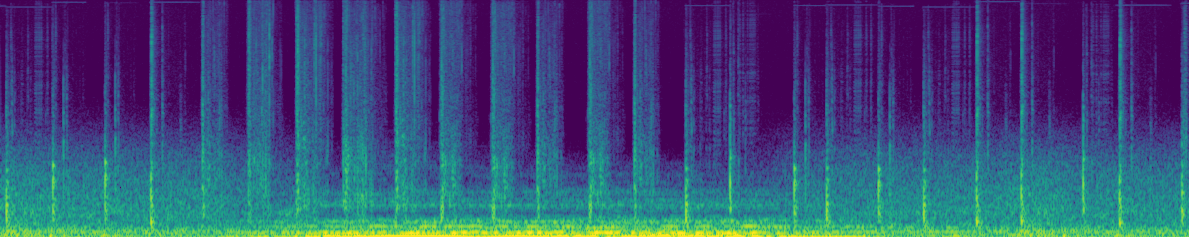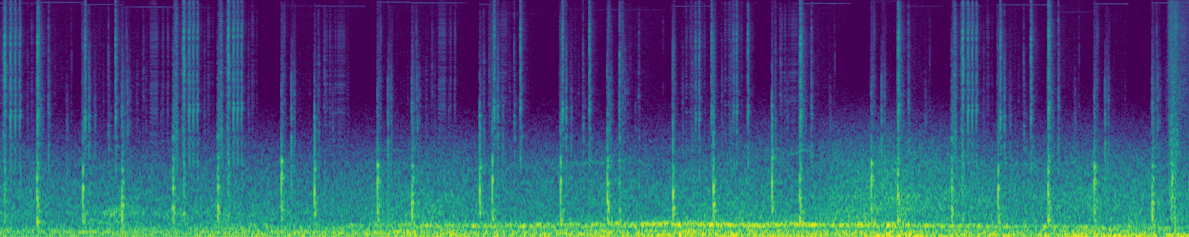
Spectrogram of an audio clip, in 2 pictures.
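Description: Footsteps thud on hollow wooden boards at a steady walking pace.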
